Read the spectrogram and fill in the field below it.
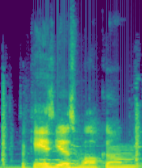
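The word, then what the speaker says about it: Tocasia's Welcome: It's Tokasia's Welcome, yeah, Tokasia's Welcome, and the Ajani.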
